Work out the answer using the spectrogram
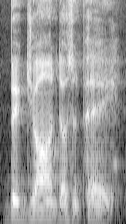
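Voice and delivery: very low, quiet bass voice dropped way down. Telling a joke about a huge man boarding a bus; Big John's really low voice. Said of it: "he has a really low voice".

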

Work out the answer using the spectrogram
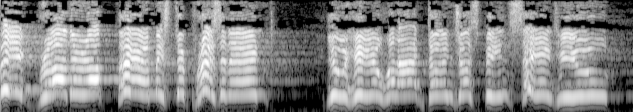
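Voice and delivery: high shout at the top of the voice. Elijah calls up to Mr. President, shouting at top of voice. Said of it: "shouts at the top of his voice".

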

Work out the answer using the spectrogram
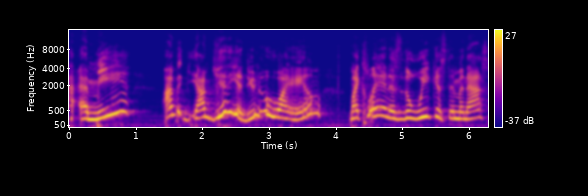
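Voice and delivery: put-on high, whiny, complaining tone. Reading Gideon's answer to God aloud, in a whining Gideon voice. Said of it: "I picture a whining voice here".

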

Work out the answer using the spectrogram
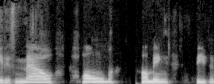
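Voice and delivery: slow, halting, deliberate delivery with "now" drawn out. Announcing homecoming season, letting it sizzle: slow, drawn out. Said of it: "I'm going to say it slowly".

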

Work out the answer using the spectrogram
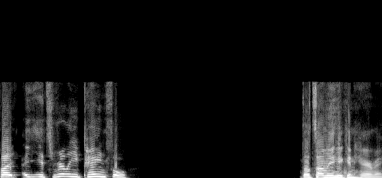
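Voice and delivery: cartoon frog puppet character voice. Speaker complaining about a partner in a comic bit, in a Kermit voice. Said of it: "do a Kermit voice".

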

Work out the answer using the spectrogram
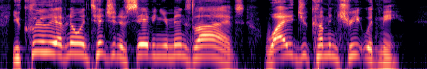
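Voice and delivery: high shouted call. Recapping a scene as the Blackfish walks off: retelling Jaime's yell. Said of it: "Jaime yells".

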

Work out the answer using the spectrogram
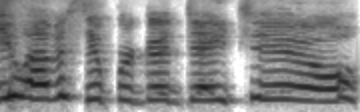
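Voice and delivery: very high, loud, drawn-out yell. Retelling a friend yelling back at a swearing rollerblader: imitating Jim Davies yelling loudly. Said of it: "yells back at her".

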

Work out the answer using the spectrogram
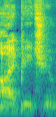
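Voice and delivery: booming low voice. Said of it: "big, deep voice that can beat you".

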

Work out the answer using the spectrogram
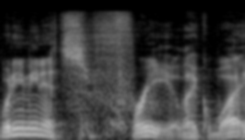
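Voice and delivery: plain

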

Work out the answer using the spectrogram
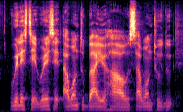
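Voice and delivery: ordinary delivery

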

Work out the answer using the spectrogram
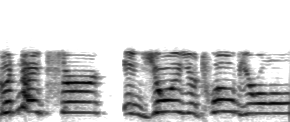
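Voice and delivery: very high, very loud, clear announcer-style call. Retelling what the cashier announced after the whiskey purchase, retelling a loud, clear call. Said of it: "in their loudest, clearest voice".

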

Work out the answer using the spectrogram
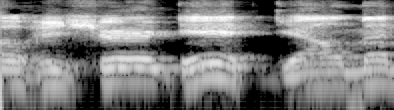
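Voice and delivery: soft, low-key, fake American cowboy drawl. Showing how someone does his American accent, in a John Wayne accent. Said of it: "He does this like John Wayne accent sometimes".

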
